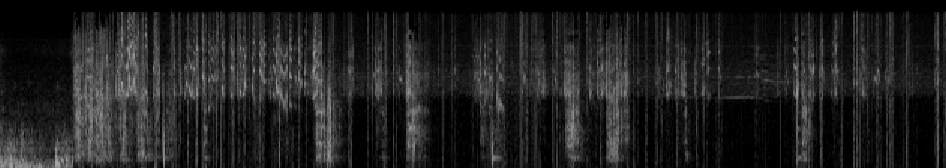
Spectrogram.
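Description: A ratchet wrench clicks rapidly as bolts are tightened.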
